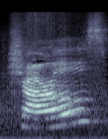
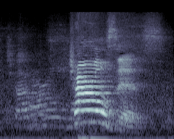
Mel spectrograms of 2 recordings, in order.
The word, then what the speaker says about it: Charles's: we're going to say Charles with an apostrophe and an S. How do we pronounce this? No? Charles's. We're going to say Charles's house, okay? Maybe you'll hear people say Charles' house, but we can also,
